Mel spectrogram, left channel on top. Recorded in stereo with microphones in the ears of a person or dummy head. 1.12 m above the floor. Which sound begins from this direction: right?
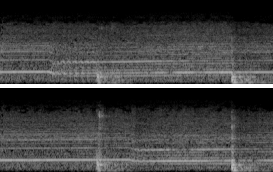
Footsteps, at 1.0 s.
